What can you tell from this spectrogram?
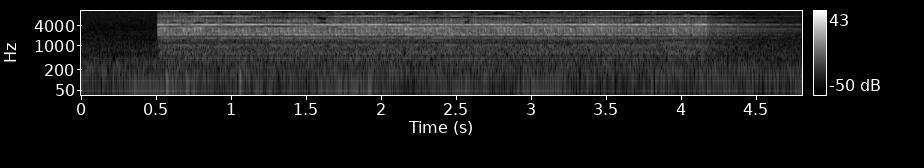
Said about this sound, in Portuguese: Harry virou-se e desligou seu despertador.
